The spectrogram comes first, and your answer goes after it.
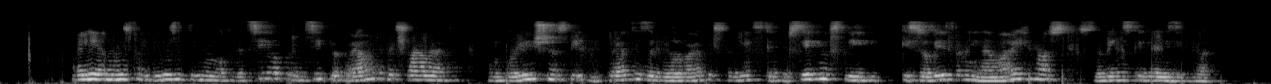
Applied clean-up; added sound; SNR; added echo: neural mask model DeepFilterNet 3.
